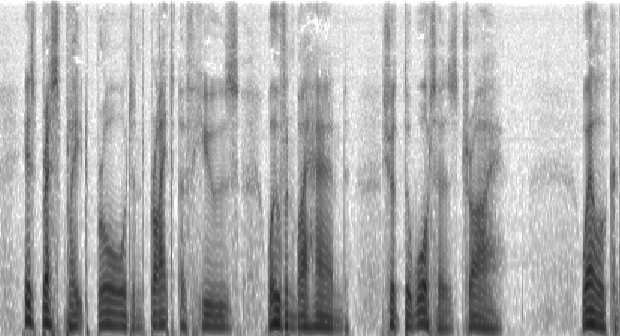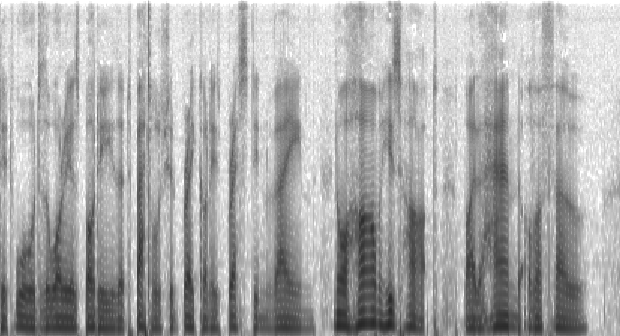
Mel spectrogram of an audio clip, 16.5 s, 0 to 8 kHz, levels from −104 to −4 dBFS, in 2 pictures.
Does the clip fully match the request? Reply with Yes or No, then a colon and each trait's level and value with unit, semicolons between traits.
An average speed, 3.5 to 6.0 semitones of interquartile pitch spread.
Yes: average, 145 wpm; average, 3.8 semitones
